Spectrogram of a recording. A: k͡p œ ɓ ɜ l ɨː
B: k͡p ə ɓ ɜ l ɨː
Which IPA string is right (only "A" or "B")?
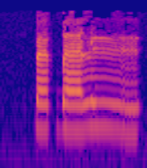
A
